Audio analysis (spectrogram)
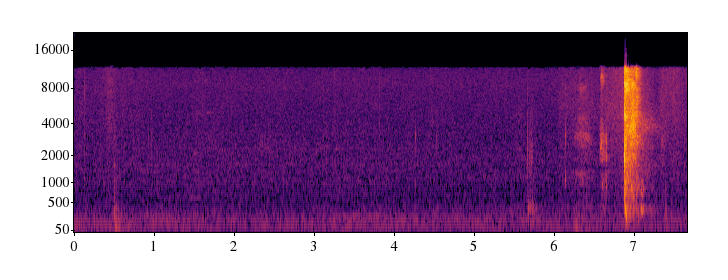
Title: #Entertainment # Lovely #funny #Cute Baby - Sneezing!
